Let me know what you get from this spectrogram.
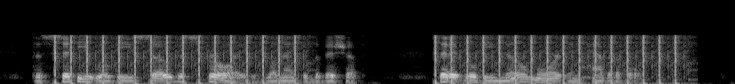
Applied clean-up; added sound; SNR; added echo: none; Scissors; 1 dB; reverberation time 0.2 s.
